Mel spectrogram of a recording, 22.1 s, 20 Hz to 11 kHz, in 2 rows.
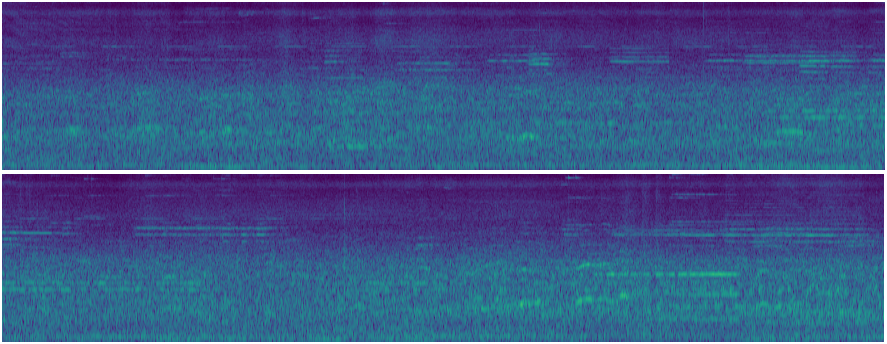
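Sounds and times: city road traffic: 0.0s - 22.0s.

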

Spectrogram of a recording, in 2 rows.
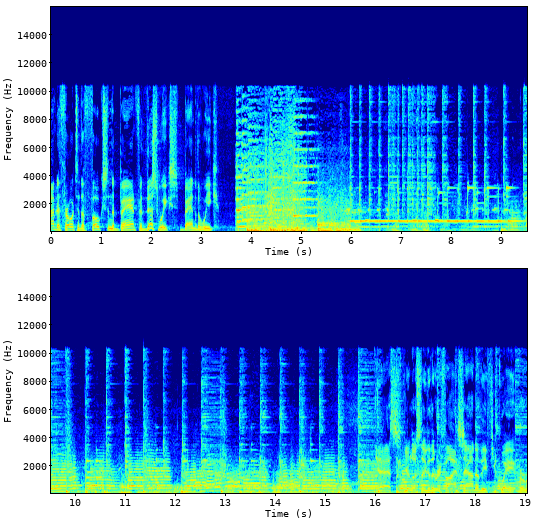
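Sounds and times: brass chords: 3.7s - 19.0s.

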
